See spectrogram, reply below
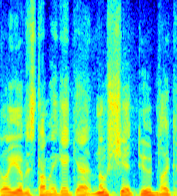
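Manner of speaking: ordinary talk, nothing marked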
